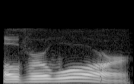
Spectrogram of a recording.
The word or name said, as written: overwore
